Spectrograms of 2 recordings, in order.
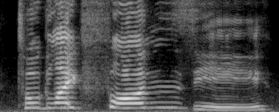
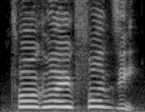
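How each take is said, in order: First: Drawn-out, loud and higher; excited urging. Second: Quicker, much higher repeat; excited urging. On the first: Streamer reacting to the game's slang, excited urging. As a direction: stretch it out in a raised, delighted call. Streamer chants before impression. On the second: Streamer cueing a Fonzie impression, excited urging. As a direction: toss it out high, cueing your own impression. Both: Real, not acted.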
